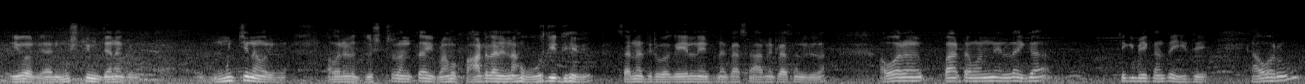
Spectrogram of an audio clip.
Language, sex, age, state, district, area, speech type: Kannada, male, 60+, Karnataka, Dakshina Kannada, rural, spontaneous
